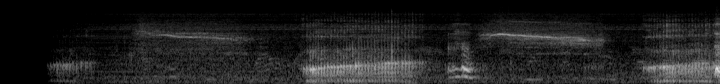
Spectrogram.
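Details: Sleeping adult man snoring while a child laughs; loud, rasping, fluttering breath sounds in repeated cycles about every three seconds. Heavy snoring.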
